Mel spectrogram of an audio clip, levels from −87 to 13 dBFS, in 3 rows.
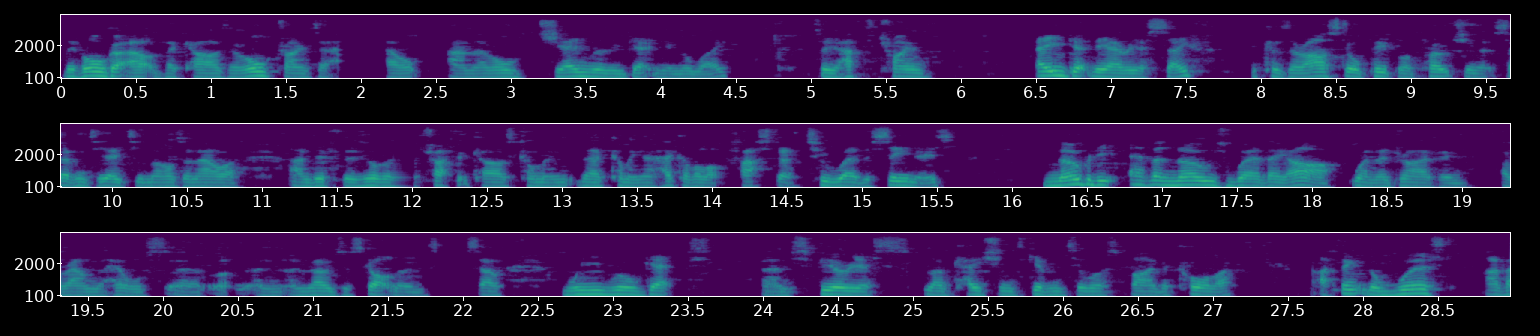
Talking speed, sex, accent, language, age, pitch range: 205 wpm, male, British, English, 30-49, 120-145 Hz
